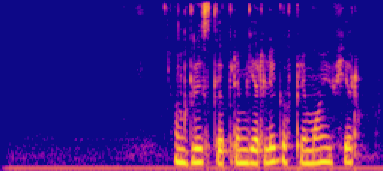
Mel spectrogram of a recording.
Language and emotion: Russian, neutral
